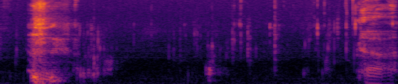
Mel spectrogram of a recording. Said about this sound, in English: excuse me, my throat's a little getting coughed up here.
